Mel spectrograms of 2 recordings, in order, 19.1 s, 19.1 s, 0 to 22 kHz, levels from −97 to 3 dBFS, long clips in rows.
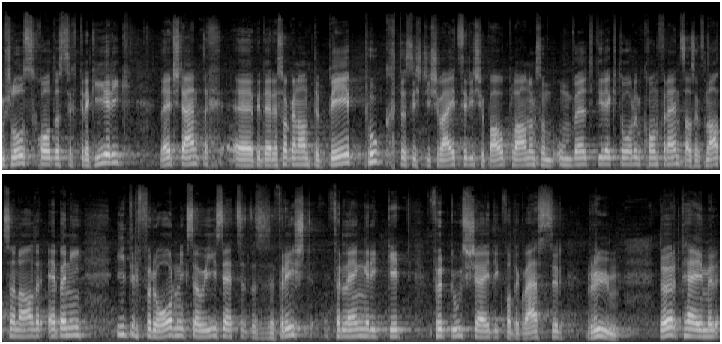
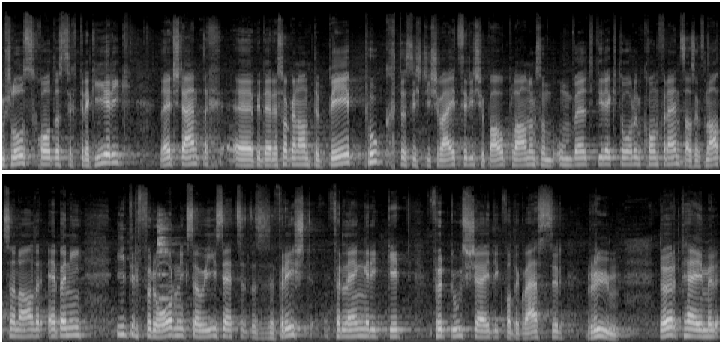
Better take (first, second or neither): first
